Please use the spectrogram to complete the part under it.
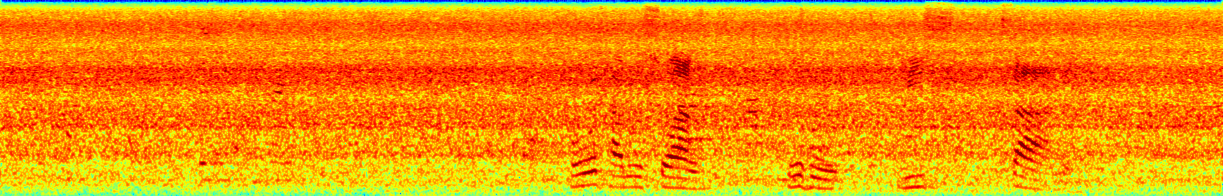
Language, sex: Southern Sotho, male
